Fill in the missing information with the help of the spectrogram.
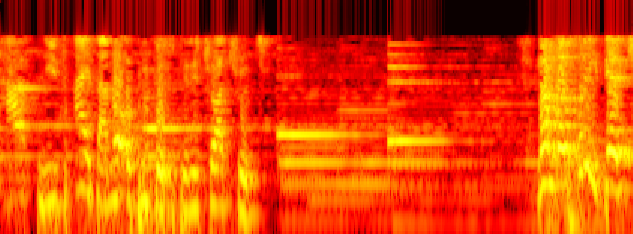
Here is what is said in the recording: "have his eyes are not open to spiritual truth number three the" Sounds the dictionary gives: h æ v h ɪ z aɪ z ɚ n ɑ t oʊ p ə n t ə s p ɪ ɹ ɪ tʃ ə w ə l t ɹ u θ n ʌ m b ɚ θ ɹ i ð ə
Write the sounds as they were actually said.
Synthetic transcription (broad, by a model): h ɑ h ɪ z aɪ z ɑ n ɑ t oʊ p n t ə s p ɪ ɹ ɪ tʃ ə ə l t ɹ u t n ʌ m b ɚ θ ɹ i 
